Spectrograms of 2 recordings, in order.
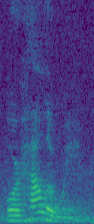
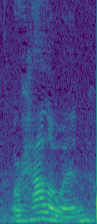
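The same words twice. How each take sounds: The two takes are said the same way.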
